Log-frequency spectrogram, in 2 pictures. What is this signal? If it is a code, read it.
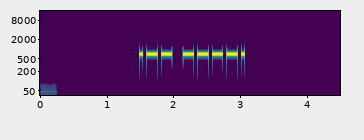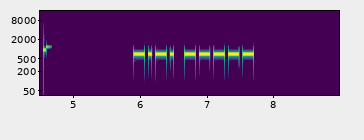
Morse code, heard as a keyed tone, about 22 wpm, 700 Hz. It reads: W 9 C 0
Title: Single-Letter Single-Number 22wpm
